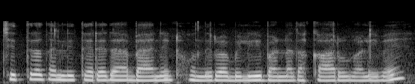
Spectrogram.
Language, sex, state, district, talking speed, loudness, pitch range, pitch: Kannada, female, Karnataka, Bangalore, 100 wpm, -14 LUFS, 185-205 Hz, 195 Hz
